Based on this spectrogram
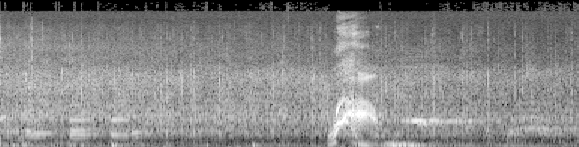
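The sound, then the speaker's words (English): A crowd claps their hands for the heroes in a dense, even wash of applause that carries through the whole stretch, with one voice calling out loudly partway through. “Clap your hands for the heroes.”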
